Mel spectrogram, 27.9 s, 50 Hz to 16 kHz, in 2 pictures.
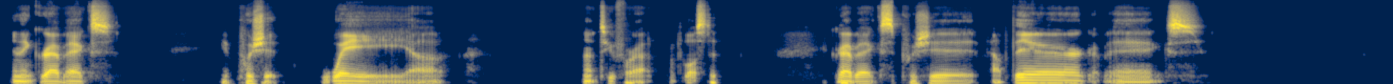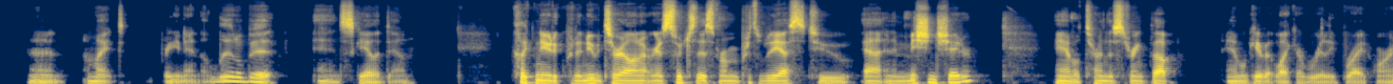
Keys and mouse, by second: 4.4 g, 5.7 Escape, 6.3 ctrl+z, 6.6 ctrl+z, 6.9 ctrl+z, 8.1 g, 9.8 g, 10.6 g, 13.0 g, 15.0 g, 16.7 s, 18.9 click, 20.9-22.9 drag, 24.6 click, 26.2 click.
